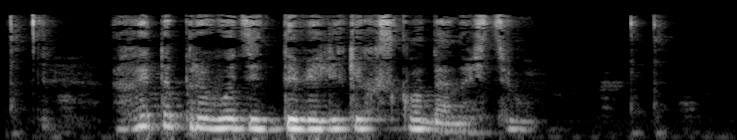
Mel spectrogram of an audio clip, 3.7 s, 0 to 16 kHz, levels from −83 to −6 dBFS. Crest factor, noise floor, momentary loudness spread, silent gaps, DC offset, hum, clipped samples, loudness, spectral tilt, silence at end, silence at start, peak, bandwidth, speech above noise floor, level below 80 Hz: 26 dB; -49 dBFS; 15 LU; none; under 0.1%; none; under 0.1%; -27 LUFS; -3.5 dB/octave; 0.35 s; 0.05 s; -4 dBFS; 11.5 kHz; 22 dB; -62 dBFS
